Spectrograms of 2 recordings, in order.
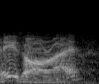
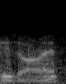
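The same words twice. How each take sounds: First: It is said louder and more forcefully. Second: It is said quietly and without enthusiasm. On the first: The speaker tries to sound sincere. The speaker calls it right. "Is that better? Well, it's louder" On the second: The speaker does not seem to mean it. The speaker calls it wrong. "say it as though you meant it"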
